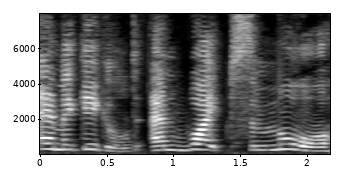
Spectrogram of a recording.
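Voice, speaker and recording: A woman talks in a British accent. Her tone is animated. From Britain. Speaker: actress, audiobook narrator. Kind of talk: children's picture book read-aloud. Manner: expressive, animated.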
